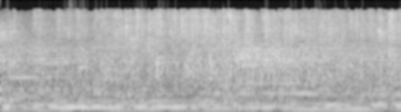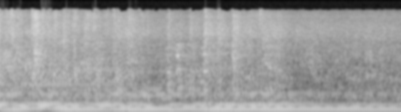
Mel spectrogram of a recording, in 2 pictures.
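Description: Live rock band with electric guitars and bass holding a steady sustained chord, with scattered drum and cymbal hits.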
